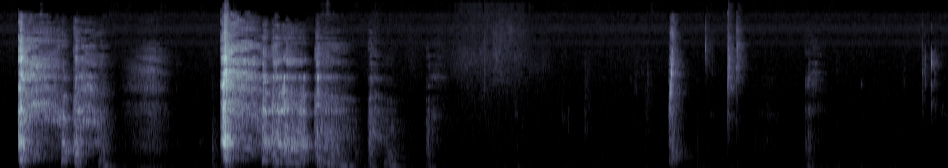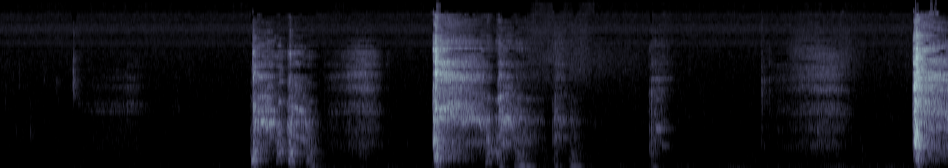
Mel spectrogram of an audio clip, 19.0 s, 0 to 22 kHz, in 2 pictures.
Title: Chesty Morning Cough 1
